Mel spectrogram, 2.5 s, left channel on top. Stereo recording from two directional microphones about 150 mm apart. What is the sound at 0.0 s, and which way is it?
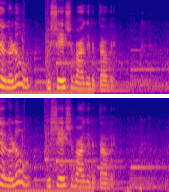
Speech, 20° left (ahead or behind).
